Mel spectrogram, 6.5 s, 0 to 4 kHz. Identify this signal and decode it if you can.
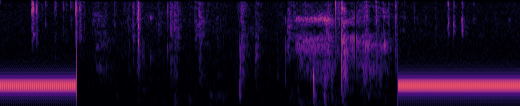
Ringback tone (North America), 440 + 480 Hz.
